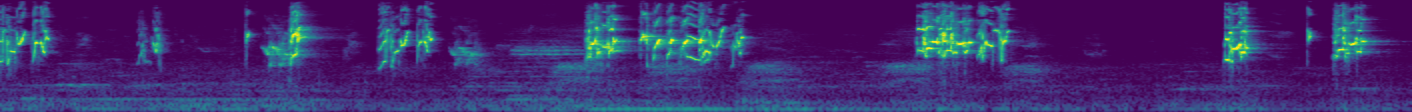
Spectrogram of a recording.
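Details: Tame lovebirds at play, giving loud shrill chirps and raspy chattering bursts in clusters of rapid notes, pausing between bursts, over a quiet indoor background.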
